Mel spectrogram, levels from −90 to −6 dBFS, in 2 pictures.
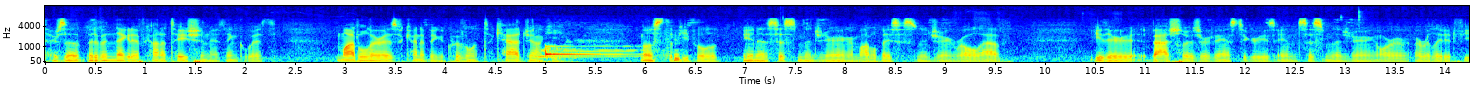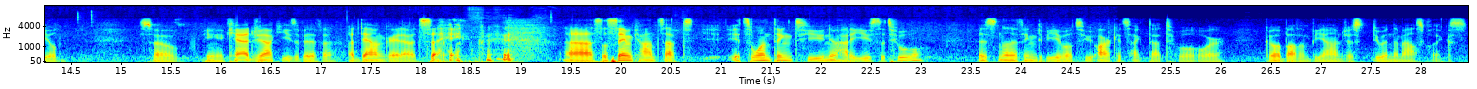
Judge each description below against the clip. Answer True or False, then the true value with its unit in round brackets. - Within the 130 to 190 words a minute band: False (200 wpm)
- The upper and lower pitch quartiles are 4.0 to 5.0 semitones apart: False (3.2 semitones)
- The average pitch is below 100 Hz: True (85 Hz)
